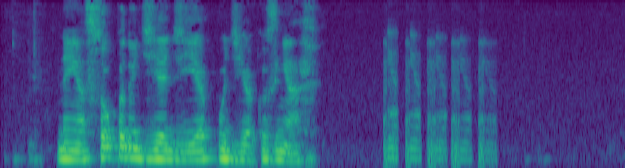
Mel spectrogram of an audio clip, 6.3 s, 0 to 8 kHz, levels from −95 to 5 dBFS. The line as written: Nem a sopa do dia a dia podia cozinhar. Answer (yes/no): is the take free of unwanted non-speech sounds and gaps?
no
